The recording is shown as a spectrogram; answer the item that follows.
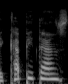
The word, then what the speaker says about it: captain's: At the beginning of the week we sat at the captain's table. – At the captain's, not capitán, the captain. – Captain's. – Not captain, captain's. – Captain's. – Tin, tin, captain. – Capitins. – Not capi, captain, dos sílabas.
